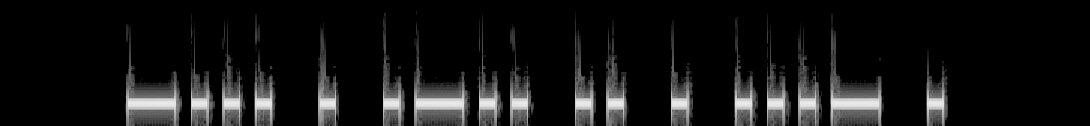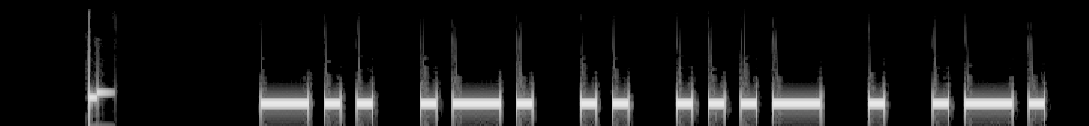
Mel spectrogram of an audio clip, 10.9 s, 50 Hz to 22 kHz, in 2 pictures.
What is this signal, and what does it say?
Morse code, heard as a keyed tone, about 15 wpm, 700 Hz. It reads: BELIEVE DRIVER
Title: Sentences from Top 1000 Words - New Word Drill - 15wpm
